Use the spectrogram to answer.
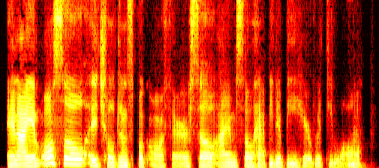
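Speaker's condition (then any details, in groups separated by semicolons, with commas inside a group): No condition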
